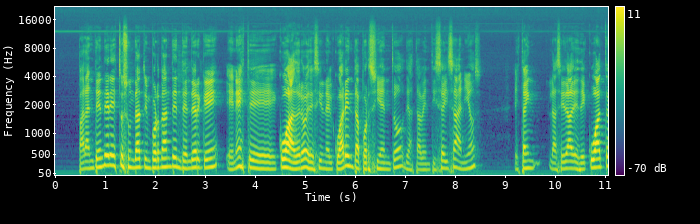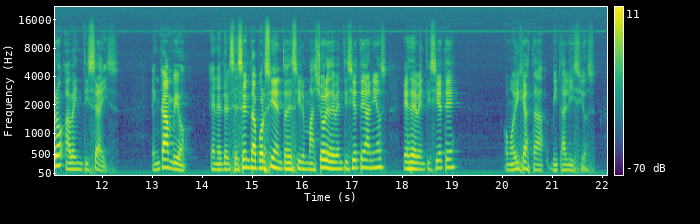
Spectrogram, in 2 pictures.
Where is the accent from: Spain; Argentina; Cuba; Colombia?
Cuba; por ahí más como abogado y como cubano, para dónde va esto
